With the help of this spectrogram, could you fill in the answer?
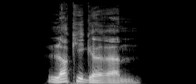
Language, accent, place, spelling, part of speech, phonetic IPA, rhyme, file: German, Germany, Berlin, lockigerem, adjective, [ˈlɔkɪɡəʁəm], -ɔkɪɡəʁəm, De-lockigerem.ogg
- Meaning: strong dative masculine/neuter singular comparative degree of lockig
